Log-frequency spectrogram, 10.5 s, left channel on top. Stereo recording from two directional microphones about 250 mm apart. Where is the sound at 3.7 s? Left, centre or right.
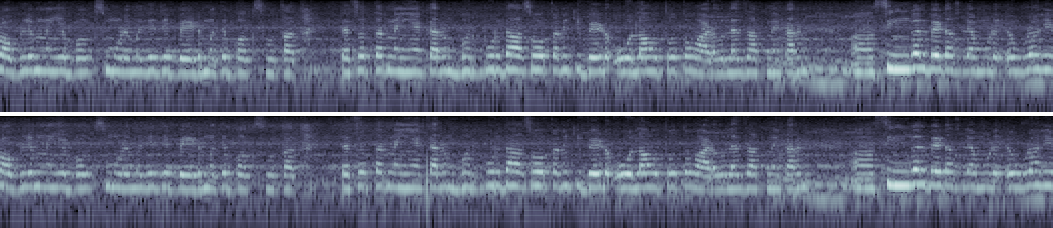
Centre.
